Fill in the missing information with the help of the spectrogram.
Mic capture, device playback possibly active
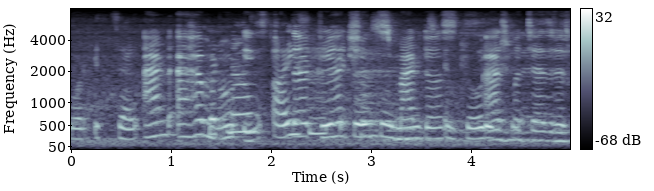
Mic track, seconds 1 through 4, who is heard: both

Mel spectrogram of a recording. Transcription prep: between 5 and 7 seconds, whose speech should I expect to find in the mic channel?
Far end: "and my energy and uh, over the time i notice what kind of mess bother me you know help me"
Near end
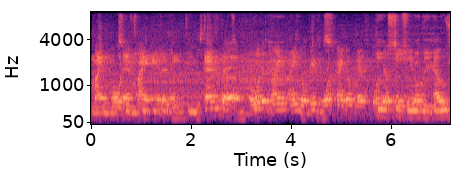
both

